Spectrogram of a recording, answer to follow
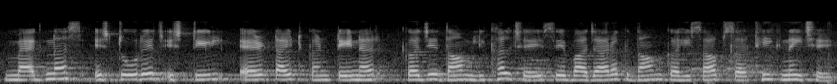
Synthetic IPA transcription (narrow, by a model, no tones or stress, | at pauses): mɛɡnəsesʈoɾed͡ʒsʈileɾʈaɪʈkəɳʈenəɾ | kəd͡ʒed̪amlikʰəlt͡ʃʰɛsebad͡ʒaɾəkd̪amkəɦisabsə̃ʈʰiːknəɦĩt͡ʃʰɛ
